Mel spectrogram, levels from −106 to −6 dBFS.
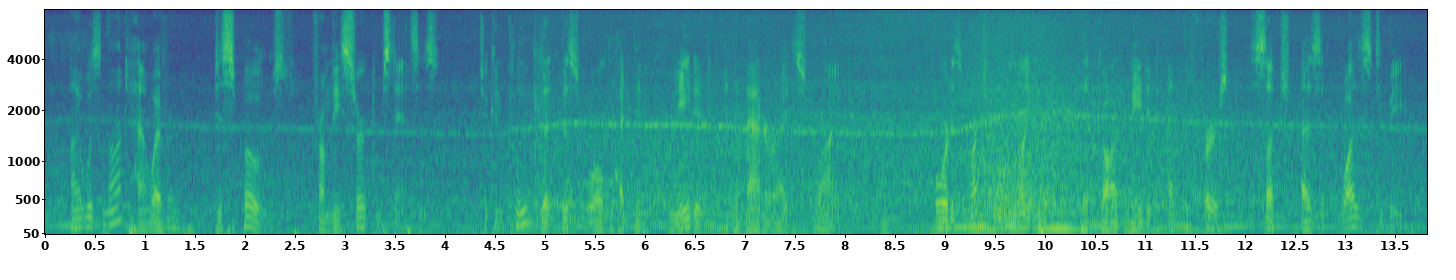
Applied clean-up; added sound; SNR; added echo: none; Motorcycle; 2 dB; none.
